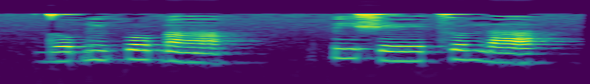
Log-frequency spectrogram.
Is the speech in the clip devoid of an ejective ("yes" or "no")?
yes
